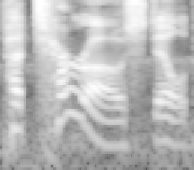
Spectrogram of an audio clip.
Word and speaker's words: pterostilbene: I will say it the way it's spelled, Pterostilbene, Bean, P-T-E-R-O, Stilbene, S-T-I-L-B-E-N. – Yeah, it's one of those weird things that's spelled P-T-E-R-O.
